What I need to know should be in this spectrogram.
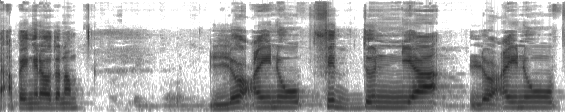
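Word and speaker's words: فِي الدُّنْيَا: ഉണ്ടാവില്ല വസിലിന്റെ ഹംസയാണ് പിന്നെ ഫിദ്ദുന്യ അവിടെയാണ് ശ്രദ്ധിക്കേണ്ടത് ഫി നീട്ടാൻ ഒരു യാ ഉണ്ട് പിന്നെ എന്തുണ്ട് ഒരു വസ്ലിന്റെ ഹംസ ഉണ്ട് പിന്നെ ലാം ഉണ്ട് മൂന്ന് അക്ഷരത്തിനും ഉച്ചാരണം ഇല്ല അപ്പൊ എങ്ങനെ ഓതണം ലുനു ഫിദ്ദുന്യ ലുനു ഫിദ്ദുന്യ അവിടെ ഫീ നീട്ടണ്ട എന്നർത്ഥം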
